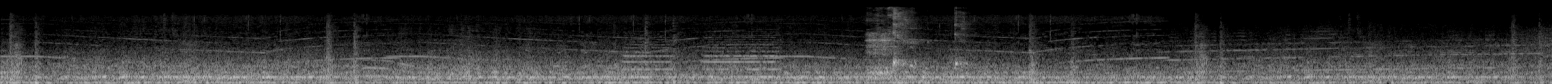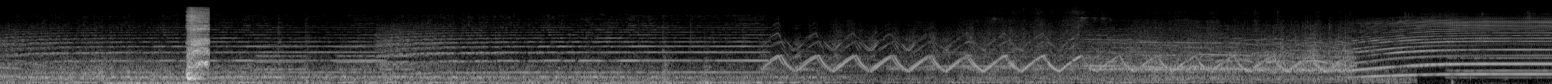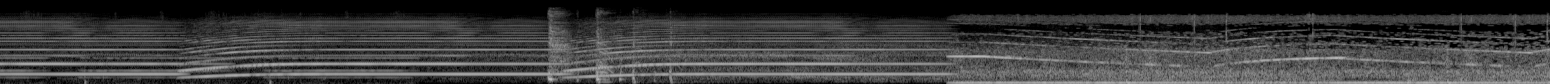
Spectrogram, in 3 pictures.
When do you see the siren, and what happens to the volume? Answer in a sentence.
The siren can be heard from 0.0 to 46.4 s, getting louder.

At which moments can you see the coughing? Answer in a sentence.
You can hear the coughing from 8.7 to 9.7 s, from 16.8 to 17.6 s and from 36.5 to 37.8 s.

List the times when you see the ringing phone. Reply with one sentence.
The ringing phone can't be heard in this clip.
